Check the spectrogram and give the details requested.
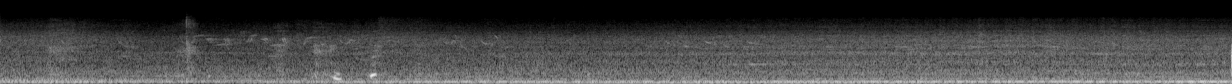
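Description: Freight train of loaded aggregate hopper cars rolling past with a steady low rumble. Two brief squeaks come about three and a half seconds in.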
